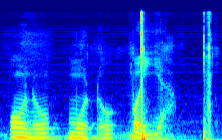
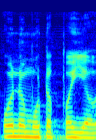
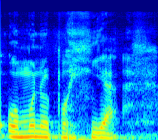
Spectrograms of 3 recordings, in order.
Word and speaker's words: onomatopoeia: But you should follow my guidance, that go and practice the pronunciation of onomatopoeia. You will say, otherwise you will say omonopoeia.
